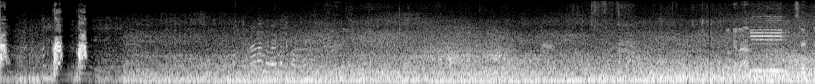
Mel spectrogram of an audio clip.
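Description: Shih Tzu puppy giving a short bark near the end, over a steady low rumble that builds slowly. There are two sharp knocks about a second in.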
